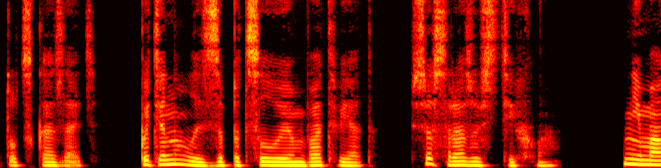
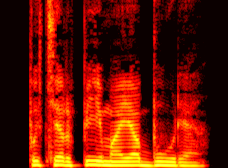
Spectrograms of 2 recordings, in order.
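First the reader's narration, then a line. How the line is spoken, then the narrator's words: Growling. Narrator (Russian): рычал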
